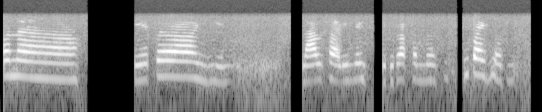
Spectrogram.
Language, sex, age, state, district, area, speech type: Marathi, female, 45-60, Maharashtra, Gondia, rural, conversation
